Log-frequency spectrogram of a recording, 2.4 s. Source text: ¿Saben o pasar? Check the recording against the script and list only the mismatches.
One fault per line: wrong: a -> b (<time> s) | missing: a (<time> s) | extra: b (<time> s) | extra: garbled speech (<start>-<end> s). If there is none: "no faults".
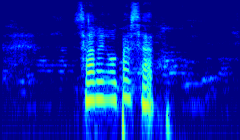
no faults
